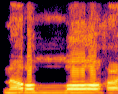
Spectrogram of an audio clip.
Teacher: এখানে লামকে মোটা করতে হবে, কারণ কি আল্লাহ শব্দের ডানে যদি জবর বা পেশ হয় তাহলে আল্লাহ শব্দের লামকে মোটা করতে হয়। আল্লাহ শব্দের ডানে এখানে আমরা জবর দেখতে পাইতেছি।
